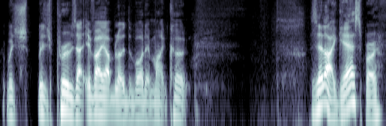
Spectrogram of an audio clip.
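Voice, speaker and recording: A man's voice: lowish voice, normal speed, dry recording, studio quality. A young man chatting casually with his live-stream viewers, easygoing and talkative, calling out names from chat. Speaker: livestreamer.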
